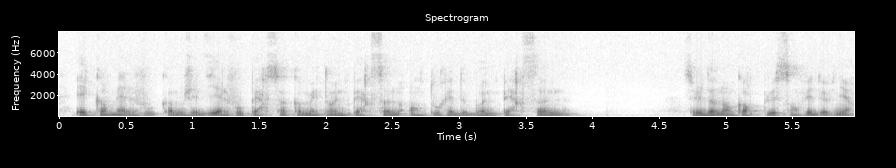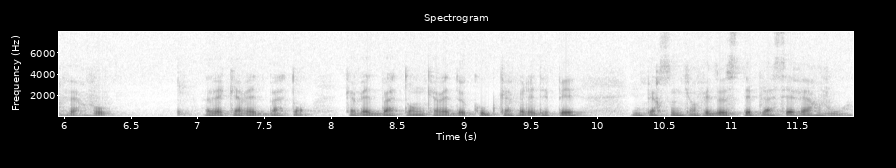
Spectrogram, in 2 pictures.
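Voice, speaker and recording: Somewhat breathy and fairly even in intonation, a man talks at a very fast pace broken by long, frequent pauses. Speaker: tarot card reader. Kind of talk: tarot reading. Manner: casual, hesitant.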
